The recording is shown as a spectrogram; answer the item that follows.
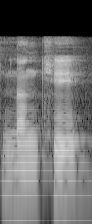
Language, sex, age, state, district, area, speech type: Manipuri, male, 18-30, Manipur, Tengnoupal, rural, read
